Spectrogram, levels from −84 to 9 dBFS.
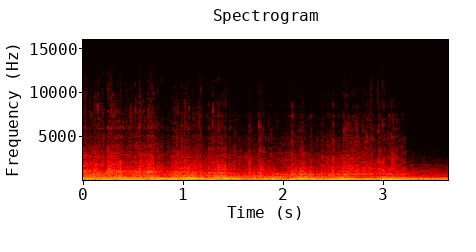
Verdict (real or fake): real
